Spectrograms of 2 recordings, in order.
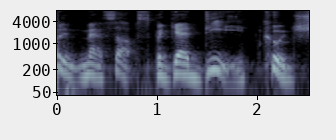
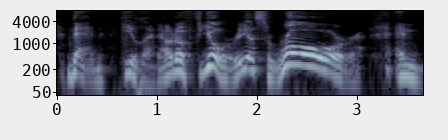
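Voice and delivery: slow, loud roared line; roaring narration; 8 dB louder, slower than usual. Acted. Narrator roaring while Conan attacks, loud. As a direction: roar the words out.

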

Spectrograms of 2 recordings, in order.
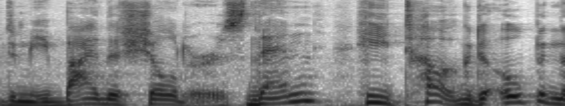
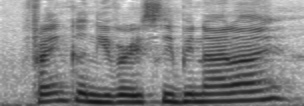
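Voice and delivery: high, quick doting pet voice; 9 semitones higher, faster than usual. Real, not acted. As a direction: coo at a sleepy dog. Talking to the sleeping dog.

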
